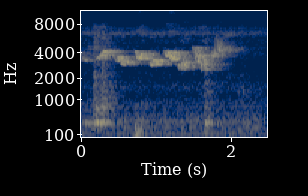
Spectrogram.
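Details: Green-winged saltator giving a short warbled phrase of connected whistles that waver around one pitch, set against a noisy, hissing background.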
